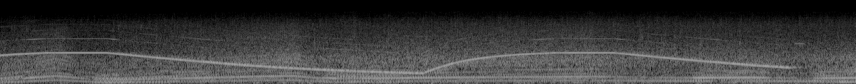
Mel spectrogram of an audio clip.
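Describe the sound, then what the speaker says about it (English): A police car's wailer siren in the video game GTA V (FiveM roleplay) wails in two slow rising and falling sweeps over a steady engine rumble. "I wondered if you could hear my wailer."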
